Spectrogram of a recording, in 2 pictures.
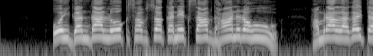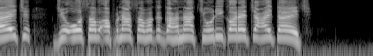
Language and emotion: Maithili, fearful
